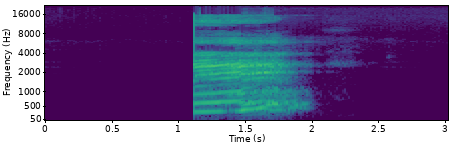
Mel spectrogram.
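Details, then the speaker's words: Stridor in a patient with bilateral vocal cord abductor palsy, with the cords adducting on breathing in: a harsh, high-pitched, musical breathing noise. "patient present to us with a strider this is how it sounds like"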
